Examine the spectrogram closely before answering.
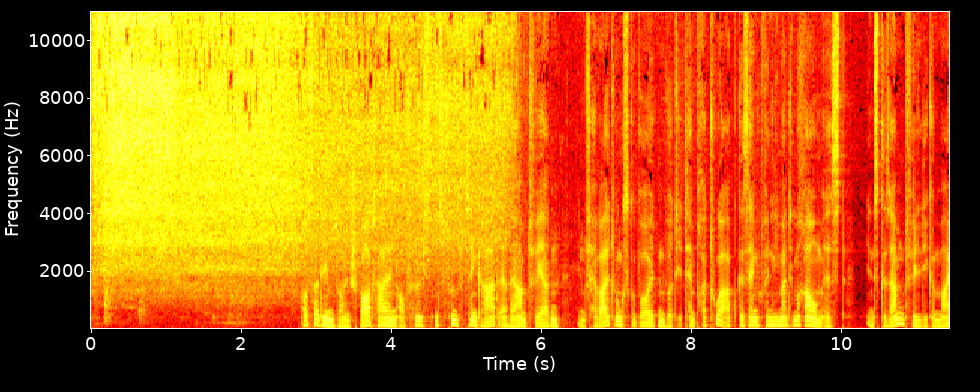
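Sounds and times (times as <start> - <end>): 
cold water running from a shower: 0.0 - 5.7
speech: 2.8 - 11.4.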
